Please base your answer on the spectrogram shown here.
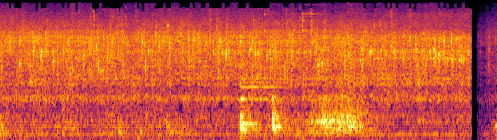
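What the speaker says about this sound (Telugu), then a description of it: "ఒకసారి ఈవెన్గా కలుపుకొని ఈవెన్గా కలిసేటట్టు ఫ్రై చేసుకోవాలి" Green chillies and curry leaves fry in a pan for fish pulusu, a steady hissing sizzle with a couple of short stirring knocks, close and moderate, ending in an abrupt cut.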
